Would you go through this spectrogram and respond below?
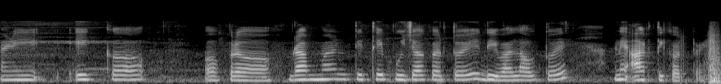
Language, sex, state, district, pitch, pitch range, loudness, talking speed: Marathi, female, Maharashtra, Pune, 215 Hz, 195-225 Hz, -20 LUFS, 110 wpm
